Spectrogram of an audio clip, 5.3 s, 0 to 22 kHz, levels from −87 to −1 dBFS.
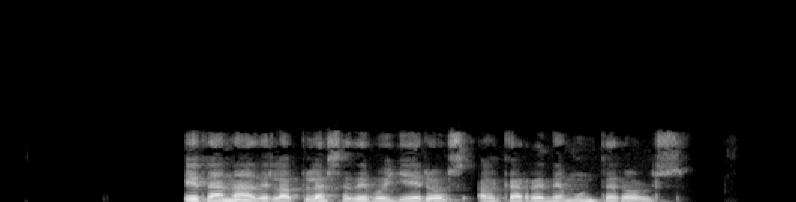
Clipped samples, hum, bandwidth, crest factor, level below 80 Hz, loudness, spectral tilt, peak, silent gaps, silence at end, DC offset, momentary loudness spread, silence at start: under 0.1%; none; 8 kHz; 16 dB; -60 dBFS; -17 LUFS; -6.5 dB/octave; -2 dBFS; none; 0.8 s; under 0.1%; 7 LU; 1.25 s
